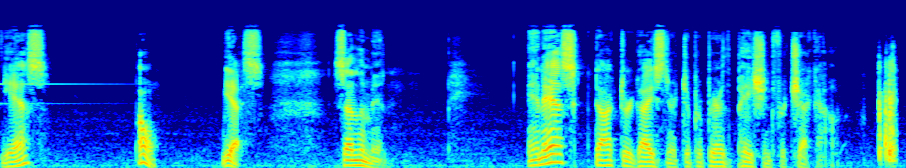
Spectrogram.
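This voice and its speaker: Calm shrink in a radio drama, lowish voice that moves around a lot, explains things carefully. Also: male voice, slight background noise, full character voice. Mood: measured, explaining. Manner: measured, explanatory. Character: calm, authoritative male psychiatrist at a mental hospital.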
